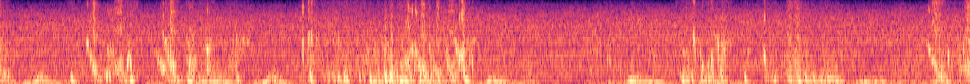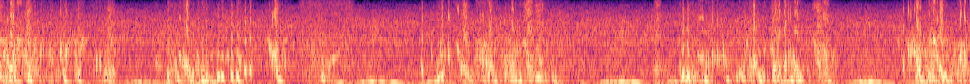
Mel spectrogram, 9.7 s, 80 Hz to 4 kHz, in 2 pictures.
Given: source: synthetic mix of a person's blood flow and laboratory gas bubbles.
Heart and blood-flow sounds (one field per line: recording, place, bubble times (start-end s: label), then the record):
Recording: Doppler ultrasound of blood flow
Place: precordium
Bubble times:
0.00-0.08 s: bubbles
0.33-0.70 s: bubbles
0.76-1.26 s: bubbles
1.49-2.40 s: bubbles
3.01-3.23 s: bubbles
3.38-3.67 s: bubbles
3.70-4.24 s: bubbles
4.62-5.46 s: bubbles
5.61-6.15 s: bubbles
6.17-6.62 s: bubbles
6.93-7.70 s: bubbles
8.11-9.05 s: bubbles
9.30-9.70 s: bubbles
From the record:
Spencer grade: 4 (maximum detectable bubble signal sounding continuously throughout systole and diastole of every cardiac period, and overriding the amplitude of the normal cardiac signals)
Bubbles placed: only in the low amplitude regions of the cardiac cycle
